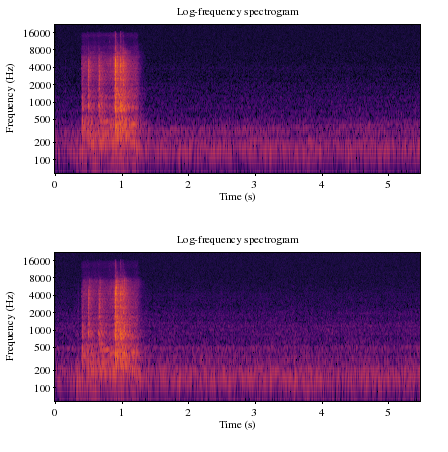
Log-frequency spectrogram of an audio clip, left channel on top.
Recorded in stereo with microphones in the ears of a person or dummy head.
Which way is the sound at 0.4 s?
10° left (ahead or behind).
